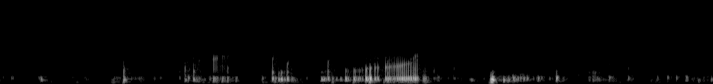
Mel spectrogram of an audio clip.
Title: Hungry Stomach Growling Loud FULL VIDEO FOR CHANNEL MEMBER #stomachnoises #stomachgrowl #stomachasmr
